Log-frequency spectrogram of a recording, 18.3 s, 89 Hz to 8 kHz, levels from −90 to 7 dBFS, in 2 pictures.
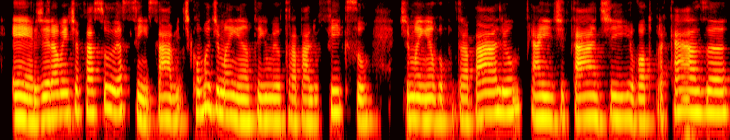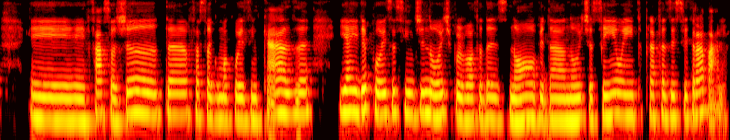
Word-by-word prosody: É, 180 -3 +5
geralmente 195 +5 +1
eu 215 - -8
faço 215 +2 0
assim, 215 -6 -1
sabe, 175 +2 -1
de 165 +1 -6
como 220 +5 0
de 230 -2 -1
manhã 185 -4 +2
eu - - -2
tenho 170 0 -1
o - - 0
meu 170 0 0
trabalho 165 -1 -3
fixo, 200 -7 -2 0.4
de 175 - -3
manhã 175 -1 +3
eu - - -3
vou 170 0 -3
para 170 +3 -14
o - - -22
trabalho, 205 +5 +1 0.2
aí 185 -1 +3
de 175 +1 -5
tarde 180 0 +1
eu 170 - -2
volto 170 0 -3
para 185 +1 -8
casa, 215 +1 +1 0.4
eh, 170 -2 +1
faço 195 -1 0
a - - +1
janta, 200 +1 0
faço 190 -1 -4
alguma 175 -1 -2
coisa 175 0 -1
em 170 - -1
casa. 205 +3 +2 0.4
E 220 - +2
aí 220 -1 +4
depois, 210 -3 +2
assim, 210 -1 -1
de 200 +1 -2
noite, 195 -1 +1
por 185 -3 +1
volta 170 +1 -1
das 175 -1 -2
21h 170 0 +1
assim, 185 +3 0
eu 200 - -1
entro 190 +1 -2
para 190 -2 -3
fazer 190 -1 -2
esse 185 0 -4
trabalho. 200 +3 0
185 Hz, 185 wpm, -23 LUFS, 170-205 Hz, 0.4 s, É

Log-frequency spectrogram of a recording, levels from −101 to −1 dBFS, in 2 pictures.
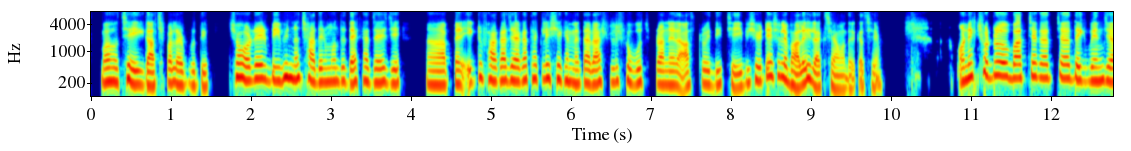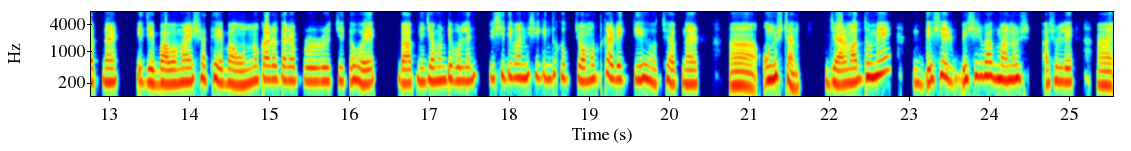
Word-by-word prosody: বা 215 - +3
হচ্ছে 220 +4 0
এই 190 - 0
গাছপালার 190 +1 0
প্রতি। 180 -1 -4 0.4
শহরের 255 -2 +4
বিভিন্ন 255 +3 +4
ছাদের 215 -3 +1
মধ্যে 225 0 -2
দেখা 225 +2 -1
যায় 210 +1 +2
যে, 200 - +1 0.4
আ - - -1 0.2
আপনার 195 +1 -2
একটু 220 +7 -3
ফাঁকা 235 -1 +3
জায়গা 230 +1 +3
থাকলে 255 +1 0
সেখানে 230 -4 +1
তারা 195 -1 +2
আসলে 215 0 -7
সবুজ 210 -2 -1
প্রাণের 190 -1 0
আশ্রয় 190 +1 -4
দিচ্ছে। 195 0 -6
এই 170 - -2
বিষয়টি 225 +3 -2
আসলে 280 -3 +1
ভালোই 200 +10 +3
লাগছে 170 +2 -4
আমাদের 145 - -6
কাছে। - - -8 1.1
অনেক 275 +4 +4
ছোট 305 -6 +1 0.3
বাচ্চাকাচ্চা 265 0 +1 0.2
দেখবেন 230 -1 +1
যে 225 - +3
আপনার 215 0 0 0.3
এই - - -3
যে 210 - +5
বাবা-মায়ের 210 +4 +3
সাথে 255 +1 +1
বা 205 - +3
অন্য 210 +3 0
কারো 245 0 +3
দ্বারা 235 -1 +1
প্ররোচিত 225 0 -2
হয়ে 200 0 +2 0.4
বা 205 - +3
আপনি 240 -2 -5
যেমনটি 235 +3 +2
বললেন 230 +2 0 0.2
'কৃষি-দিবা 275 +1 -2
নিশি' 300 -2 -4
কিন্তু 255 +3 -3
খুব 265 -2 -3
চমৎকার 255 +5 +1
একটি 245 +1 -9 0.2
হচ্ছে 220 +5 -5
আপনার 200 -2 -1 0.5
আ - - +3 0.4
অনুষ্ঠান 250 - +3 0.5
যার 195 -1 +4
মাধ্যমে 280 +7 +5 0.6
দেশের 265 +4 +2 0.2
বেশিরভাগ 295 +4 +2
মানুষ 250 +2 +3 0.3
আসলে 220 0 -1 0.4
আ - - -1
230 Hz, 160 wpm, -20 LUFS, 210-255 Hz, 1.1 s, যে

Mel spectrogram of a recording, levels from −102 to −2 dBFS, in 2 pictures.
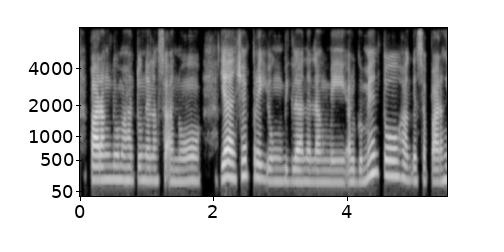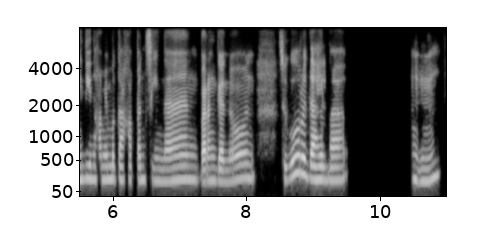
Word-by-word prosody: Parang 200 0 +7
humahantong 195 -1 -3
na 190 - -1
lang 185 0 -3
sa - - +1
ano 175 +1 -4 0.3
'yan, 225 +1 +9
syempre 235 -1 +1
yung 180 -3 -7
bigla 175 -1 -1
na 170 - -4
lang 170 0 -3
may 165 +1 -1
argumento 245 - 0
hanggang 195 -4 -2
sa 185 -1 0
parang 175 +1 +2
hindi 210 0 -1
na 200 - -8
kami 195 +1 -5
magkakapansinan, 195 -1 -2
parang 180 +2 +2
ganon. 185 +5 -2 0.4
Siguro 270 +8 0
dahil 200 -4 +2
ba 190 0 -2 1.0
mm. 190 +3 -7
195 Hz, 145 wpm, -23 LUFS, 180-205 Hz, 1.0 s, yan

